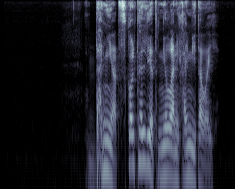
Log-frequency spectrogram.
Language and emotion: Russian, angry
